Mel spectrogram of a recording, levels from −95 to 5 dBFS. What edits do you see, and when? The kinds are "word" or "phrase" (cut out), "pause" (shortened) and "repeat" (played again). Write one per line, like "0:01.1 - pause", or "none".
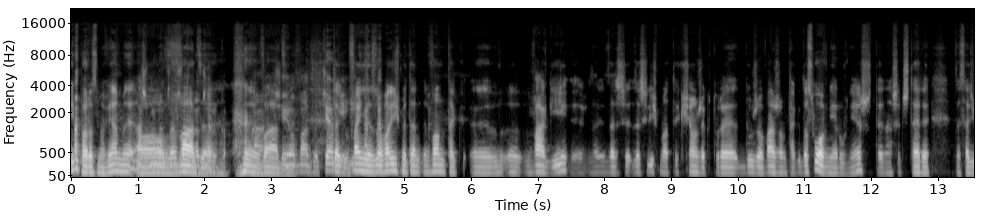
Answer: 0:03.9 - word

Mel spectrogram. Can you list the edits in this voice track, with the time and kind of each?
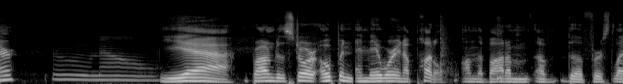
0:03.5 - word

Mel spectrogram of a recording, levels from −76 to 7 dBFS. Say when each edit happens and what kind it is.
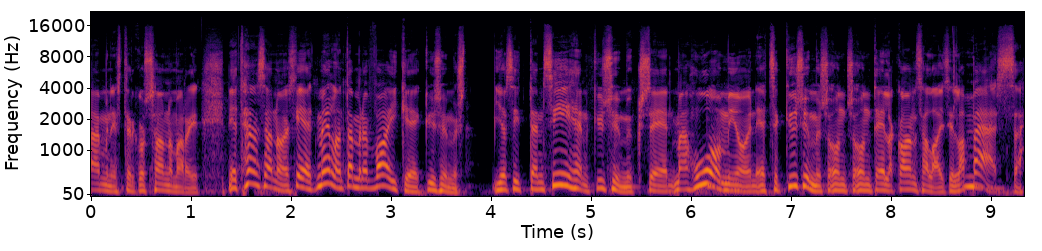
0:02.0 - phrase
0:03.7 - word
0:07.6 - repeat

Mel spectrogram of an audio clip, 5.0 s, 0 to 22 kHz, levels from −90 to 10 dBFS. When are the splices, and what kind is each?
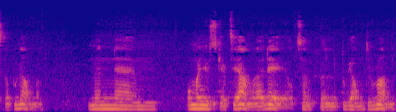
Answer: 0:02.8 - word

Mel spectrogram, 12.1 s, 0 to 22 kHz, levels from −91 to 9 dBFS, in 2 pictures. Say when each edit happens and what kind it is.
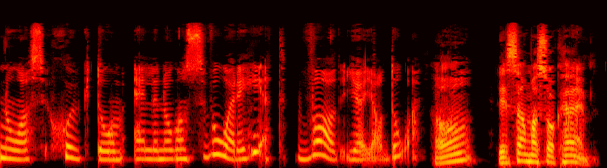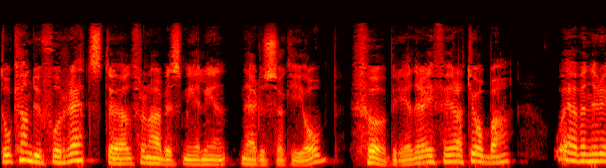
0:02.9 - pause
0:04.2 - pause
0:06.0 - pause
0:09.5 - pause

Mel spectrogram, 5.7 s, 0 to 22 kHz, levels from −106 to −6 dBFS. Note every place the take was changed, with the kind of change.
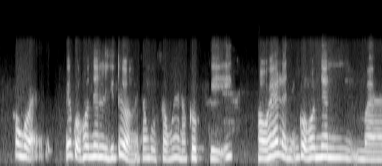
0:01.0 - word
0:02.8 - word

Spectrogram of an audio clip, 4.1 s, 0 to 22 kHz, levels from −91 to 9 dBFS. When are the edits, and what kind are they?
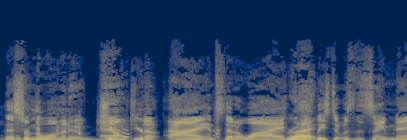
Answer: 0:01.4 - phrase

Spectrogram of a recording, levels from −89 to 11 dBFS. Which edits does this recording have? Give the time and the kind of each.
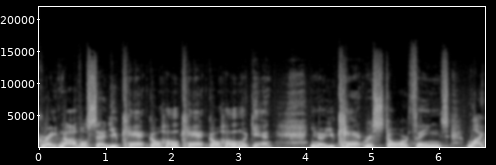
0:02.1 - repeat

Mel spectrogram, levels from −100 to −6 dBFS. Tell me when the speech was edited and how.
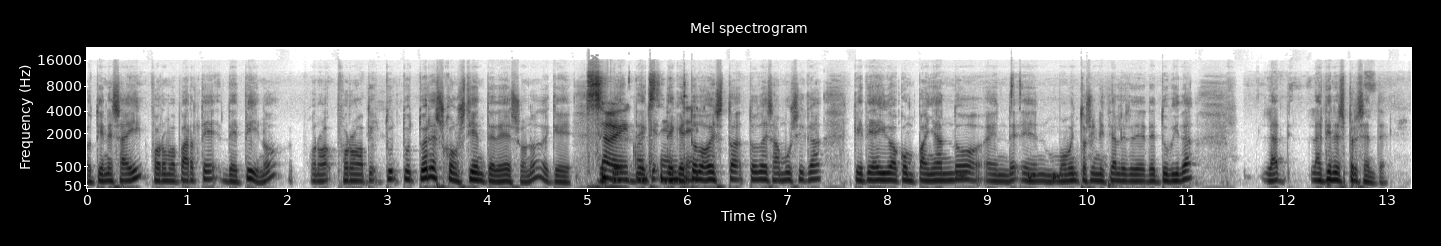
0:02.8 - phrase

